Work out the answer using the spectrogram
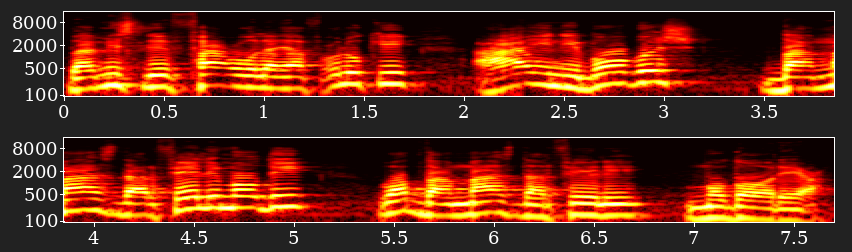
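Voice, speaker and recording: A man with a fairly high voice and a Tajik Persian accent delivers a recorded grammar lesson. He stretches each example word out slowly and keeps asking questions that he answers himself. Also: lively intonation, a little mellow. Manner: repeats and drawls example words slowly. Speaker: teacher of Arabic grammar.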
